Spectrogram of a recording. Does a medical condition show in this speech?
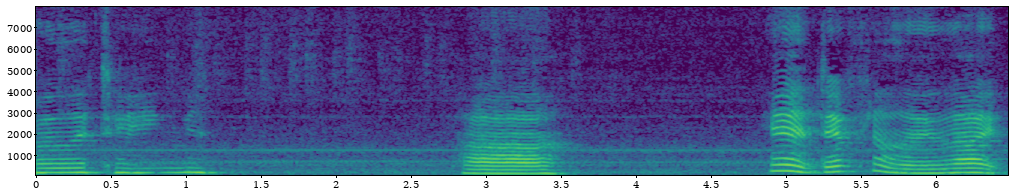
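Yes: Friedreich's ataxia; diagnosed in childhood.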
